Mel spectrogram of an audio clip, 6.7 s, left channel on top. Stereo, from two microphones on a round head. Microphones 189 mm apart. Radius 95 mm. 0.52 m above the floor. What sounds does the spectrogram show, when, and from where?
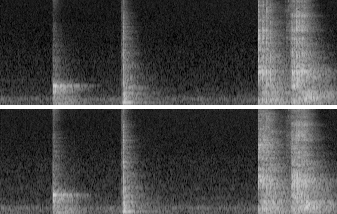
1.1 s a pop: 20° right (ahead or behind), 0.5 m
2.4 s a microwave: 5° right (ahead or behind), 0.6 m
5.2 s chewing: 65° left (ahead or behind), 2.5 m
